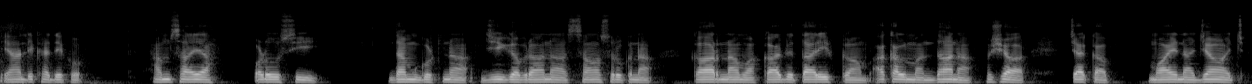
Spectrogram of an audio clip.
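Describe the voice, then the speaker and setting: Speaking fondly to young children, a man leads a story lesson, repeating phrases and lines and carefully explaining each new word, sometimes switching briefly into Kashmiri. His pitch stays flat and level, and his tone is clear and smooth.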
